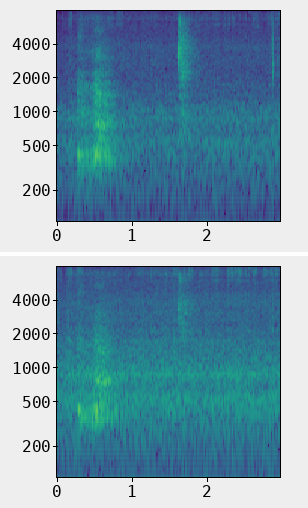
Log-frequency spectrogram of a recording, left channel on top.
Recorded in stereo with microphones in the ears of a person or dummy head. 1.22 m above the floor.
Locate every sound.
0.3 s a dog barking: 30° left (ahead or behind), 7 m
1.6 s a finger snap: 55° left (ahead or behind), 1.8 m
